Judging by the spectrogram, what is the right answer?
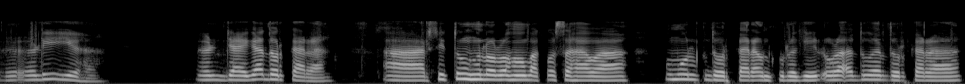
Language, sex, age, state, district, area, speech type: Santali, female, 60+, Jharkhand, Bokaro, rural, spontaneous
